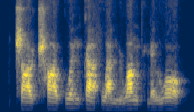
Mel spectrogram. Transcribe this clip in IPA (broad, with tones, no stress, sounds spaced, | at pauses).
ʈ͡ʂ ɑ˧˥ ʊ̯ ʈ͡ʂʰ ɑ˧˥ ʊ̯ k w ə˥ n k ä˧˥ f w a˨˩ n ɻ w ɑ˥˩ ŋ pʰ ɥ ɛ˩ l w ɔ˥˩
